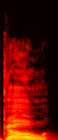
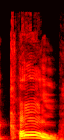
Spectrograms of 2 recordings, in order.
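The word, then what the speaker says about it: Kou: it's reasonable if you want to be called co instead of go yeah why is everyone else being an about it that's why it's it's not even a syllable it's a phoneme homie it's a single phoneme that's pretty close to the initial phoneme just say ko and nagisa uh nagisa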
